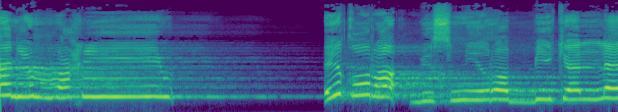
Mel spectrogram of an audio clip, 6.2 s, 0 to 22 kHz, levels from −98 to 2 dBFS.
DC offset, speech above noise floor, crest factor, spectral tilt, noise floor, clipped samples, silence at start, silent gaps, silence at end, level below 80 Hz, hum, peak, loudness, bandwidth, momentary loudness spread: under 0.1%; 36 dB; 18 dB; 0.5 dB/octave; -54 dBFS; under 0.1%; 0 s; none; 0 s; -78 dBFS; none; 0 dBFS; -18 LUFS; 20 kHz; 8 LU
